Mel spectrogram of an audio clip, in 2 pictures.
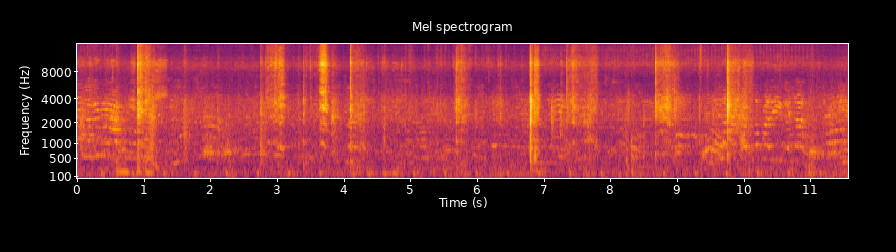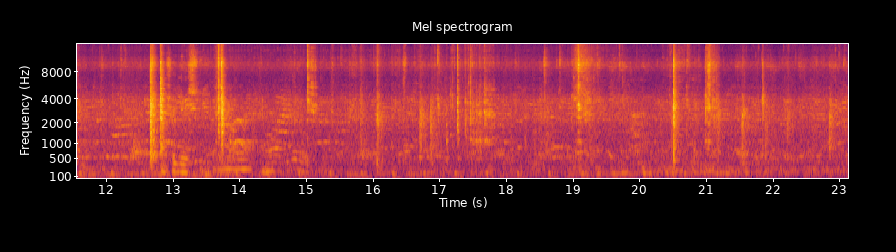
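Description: A metal spoon stirring thick sauce in an aluminium frying pan, with irregular sharp clinks and scrapes as it knocks against the pan, a few of them loud. Voices and children can be heard in the background.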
